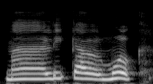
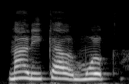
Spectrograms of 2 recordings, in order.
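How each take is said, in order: First: The first vowel of Malik is long. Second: The first vowel of Malik is short. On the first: The speaker calls it right. "Kita panjangkan huruf ma-nya" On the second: The speaker calls it wrong.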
